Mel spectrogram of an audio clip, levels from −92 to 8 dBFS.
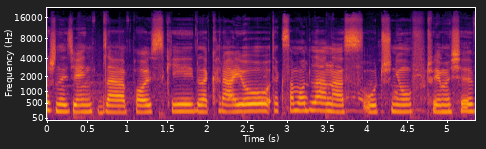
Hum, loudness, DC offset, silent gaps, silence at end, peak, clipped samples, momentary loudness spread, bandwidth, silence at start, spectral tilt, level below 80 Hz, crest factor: none; -16 LUFS; under 0.1%; none; 0 s; -2 dBFS; under 0.1%; 5 LU; 18.5 kHz; 0 s; -2 dB/octave; -54 dBFS; 14 dB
